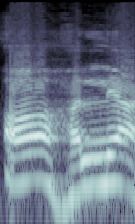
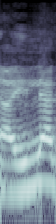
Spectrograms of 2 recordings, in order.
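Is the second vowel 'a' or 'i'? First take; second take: a; i. First: The second vowel is 'a'. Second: The second vowel is 'i'. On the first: The speaker calls it right. "अहल्या है" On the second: The speaker calls it wrong. "अहिल्या गलत है"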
